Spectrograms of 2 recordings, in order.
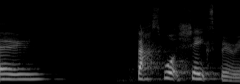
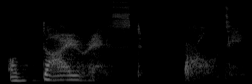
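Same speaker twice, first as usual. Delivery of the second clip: whisper; 4 semitones lower, 12 dB quieter, slower than usual. Acted. Whispered Macbeth invocation.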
